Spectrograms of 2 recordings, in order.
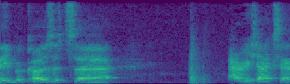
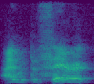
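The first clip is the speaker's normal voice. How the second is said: ordinary delivery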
